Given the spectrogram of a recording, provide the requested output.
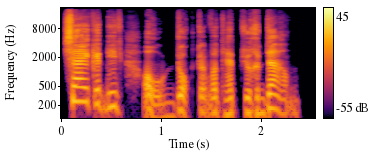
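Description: A fretting mother from a children's story, warning and urging with a lively, swooping voice, played by a man reading aloud. She sounds anxious and insistent. The recording is close and dry. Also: on the high side, moderate pace, no echo, pitched above the performer's own voice. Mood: dismayed.

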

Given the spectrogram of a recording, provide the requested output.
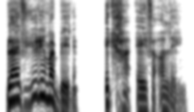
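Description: A man voicing a brisk, bold mother in a children's story, speaking decisively in a slightly raised voice. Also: lowish voice, wildly swooping pitch, dry recording, studio quality. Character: brisk, bold mother who was once a cat.

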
